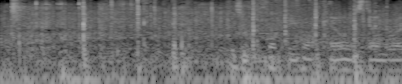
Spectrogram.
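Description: Faint, low talk inside a car cabin, mostly in the second half, with scattered light ticks and taps at irregular intervals.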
